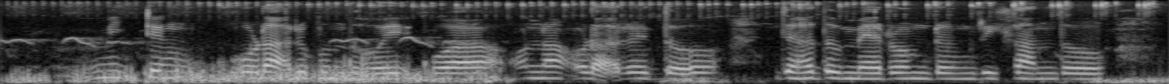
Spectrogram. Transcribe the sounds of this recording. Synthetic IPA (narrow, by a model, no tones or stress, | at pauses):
miʈɛŋɔɽaʔɾɛkɔnd̪ɔɦɔjɛʔkɔwaɔnaʔɔɽa̰ʔɾɛd̪ɔ | d͡ʒaɦad̪ɔmɛɾɔmɖəŋɡɾikʰand̪ɔ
